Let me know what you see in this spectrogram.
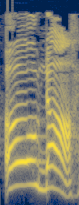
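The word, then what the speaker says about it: Ownah: It's O-W-N-A-H, but it's pronounced oh nah, and I think oh no.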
